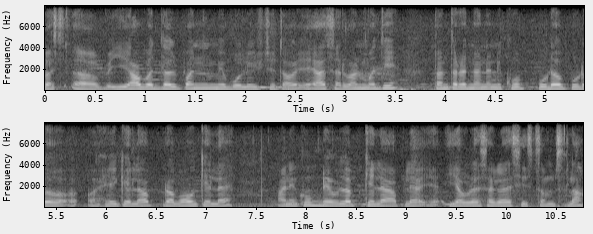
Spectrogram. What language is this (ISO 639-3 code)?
mar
